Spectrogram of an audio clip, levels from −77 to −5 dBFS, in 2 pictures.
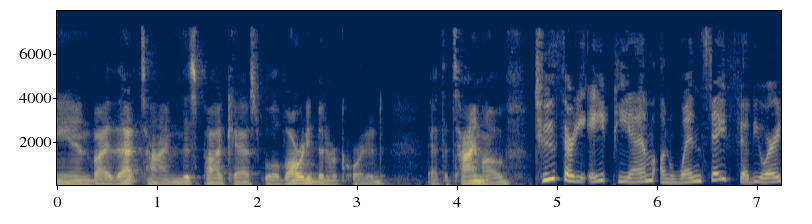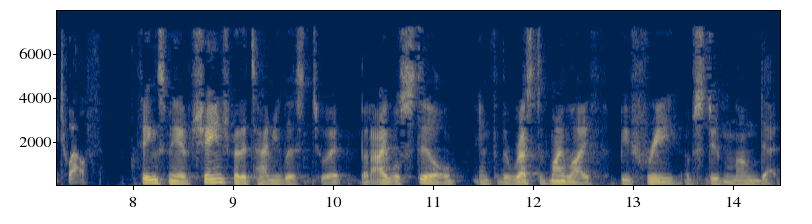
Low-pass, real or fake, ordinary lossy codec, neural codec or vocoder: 7.2 kHz; real; MP3, 32 kbps; none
